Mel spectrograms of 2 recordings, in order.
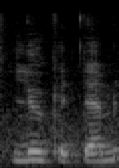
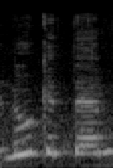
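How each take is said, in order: First: Said in the usual way. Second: Much higher, squealed look at them; high gushing squeal; excited squeal. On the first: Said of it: "repeats the phrase". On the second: Real, not acted. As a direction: squeal it with delight. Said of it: "repeats, high squeal".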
